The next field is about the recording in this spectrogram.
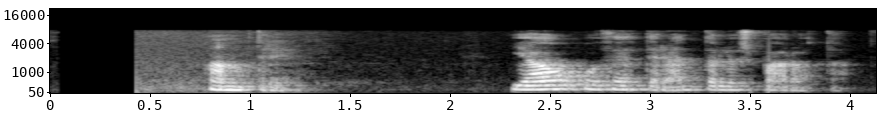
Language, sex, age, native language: Icelandic, female, 40-49, Icelandic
